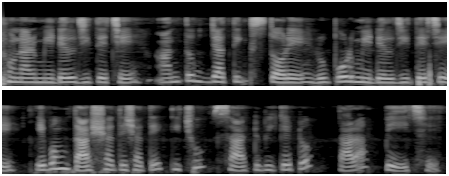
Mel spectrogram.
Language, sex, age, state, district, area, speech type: Bengali, female, 45-60, West Bengal, Jhargram, rural, spontaneous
